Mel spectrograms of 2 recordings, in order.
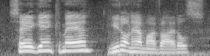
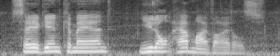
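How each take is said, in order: First: It is said at a normal pace. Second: It is said slowly and drawn out.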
